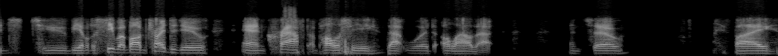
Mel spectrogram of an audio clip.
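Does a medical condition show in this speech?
No.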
